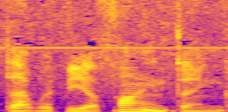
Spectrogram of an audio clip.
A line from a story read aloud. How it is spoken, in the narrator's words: cried the miller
